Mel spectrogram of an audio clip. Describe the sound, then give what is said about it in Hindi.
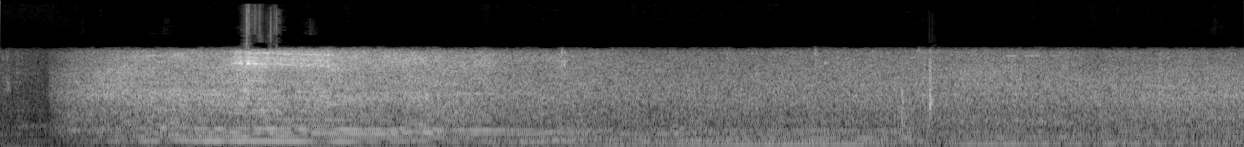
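A car engine revs up loudly, its pitch climbing in a strong surge before settling into a steady, rumbling idle with no voices. “तुमने ये गाड़ी कितनी मुश्किल से खरीदी है, अब बेचना क्यों चाहते हो?”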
